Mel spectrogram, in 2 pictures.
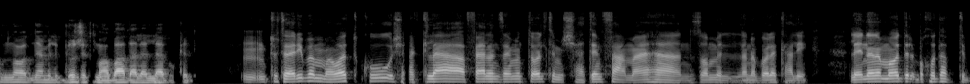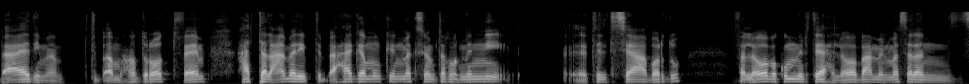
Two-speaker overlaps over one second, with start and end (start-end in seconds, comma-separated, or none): none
